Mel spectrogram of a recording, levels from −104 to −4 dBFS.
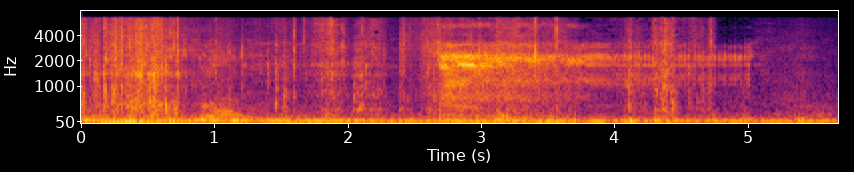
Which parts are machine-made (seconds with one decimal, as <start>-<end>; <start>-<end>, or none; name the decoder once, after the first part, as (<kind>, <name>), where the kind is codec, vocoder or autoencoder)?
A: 0.0-1.3 (codec, HILCodec); 2.4-3.8; 5.2-5.7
